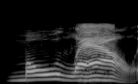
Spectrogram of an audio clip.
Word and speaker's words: molal: 0970 divided by 0.5 gives us 0.194 molal is how you say that.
